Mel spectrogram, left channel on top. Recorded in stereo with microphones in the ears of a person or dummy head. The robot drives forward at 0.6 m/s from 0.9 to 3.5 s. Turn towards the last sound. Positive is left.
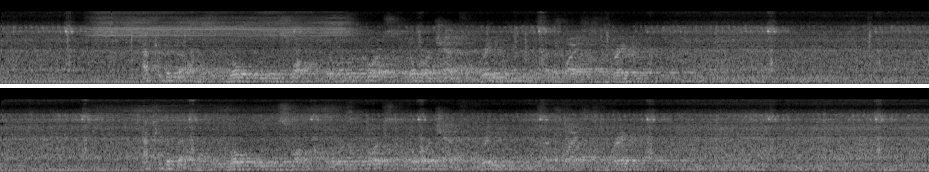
turn(degrees=0)  # may be behind; listen again after turning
